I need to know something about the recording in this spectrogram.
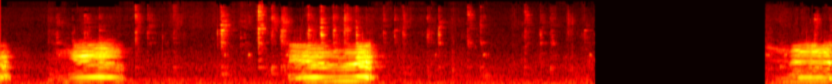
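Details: Cows in pastures and by rivers give long, drawn-out moos, each lasting about a second with a rich, harmonic tone.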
